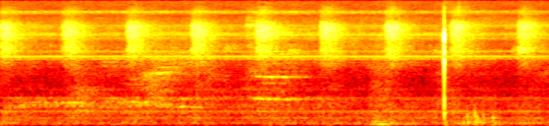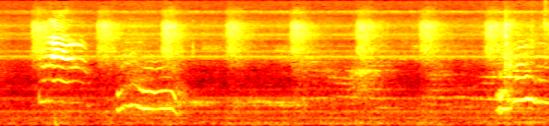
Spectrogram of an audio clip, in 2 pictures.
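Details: Kitten playing with its mother, giving a few short wavering meows, one pair midway and another near the end, over a quiet room with steady rhythmic pulsing background noise and a single sharp click.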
